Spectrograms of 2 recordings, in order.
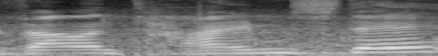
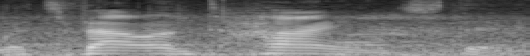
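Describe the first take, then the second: First: "Valentine's" said with an M, like "Valen-times"; "Valentine's" with M replacing the last N; mispronouncing Valentine's. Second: "Valentine's" said slowly with a clear N, "tines"; careful "Valentine's" with N, not M; corrected pronunciation. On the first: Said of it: "that's wrong". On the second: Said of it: "I guess that's wrong". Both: Shown as a demonstration.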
